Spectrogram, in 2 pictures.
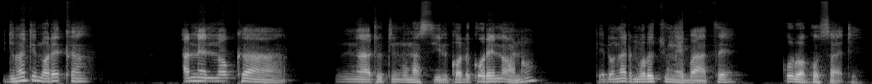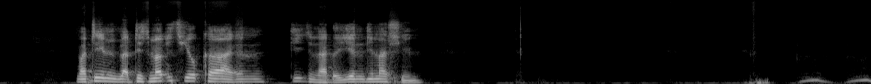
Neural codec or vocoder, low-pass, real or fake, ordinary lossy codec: codec, 44.1 kHz, 2.6 kbps, DAC; none; fake; none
